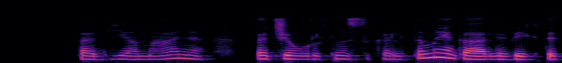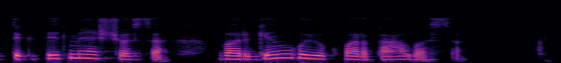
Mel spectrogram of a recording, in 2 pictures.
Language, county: Lithuanian, Marijampolė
